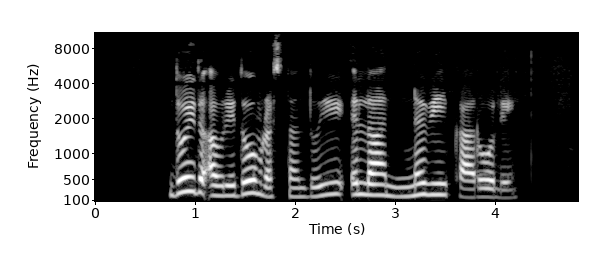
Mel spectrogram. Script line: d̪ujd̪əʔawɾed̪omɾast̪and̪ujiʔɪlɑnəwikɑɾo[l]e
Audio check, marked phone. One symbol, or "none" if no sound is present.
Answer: l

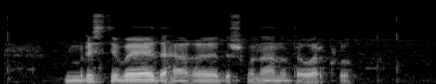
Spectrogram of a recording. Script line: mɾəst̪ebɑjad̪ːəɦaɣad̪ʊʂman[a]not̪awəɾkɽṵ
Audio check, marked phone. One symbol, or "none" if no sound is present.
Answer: ɑ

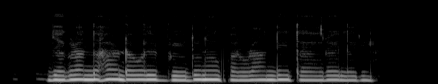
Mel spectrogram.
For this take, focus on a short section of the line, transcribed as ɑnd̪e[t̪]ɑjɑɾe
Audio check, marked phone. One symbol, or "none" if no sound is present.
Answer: t̪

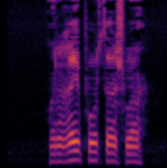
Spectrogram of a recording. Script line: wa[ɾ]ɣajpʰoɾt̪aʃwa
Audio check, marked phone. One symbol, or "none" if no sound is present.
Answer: ɾ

